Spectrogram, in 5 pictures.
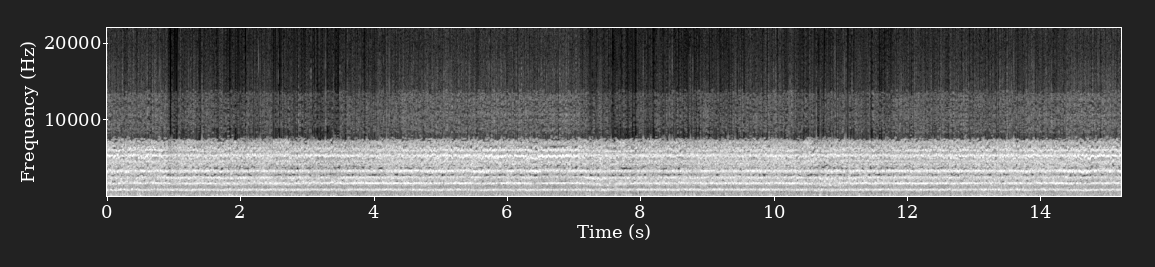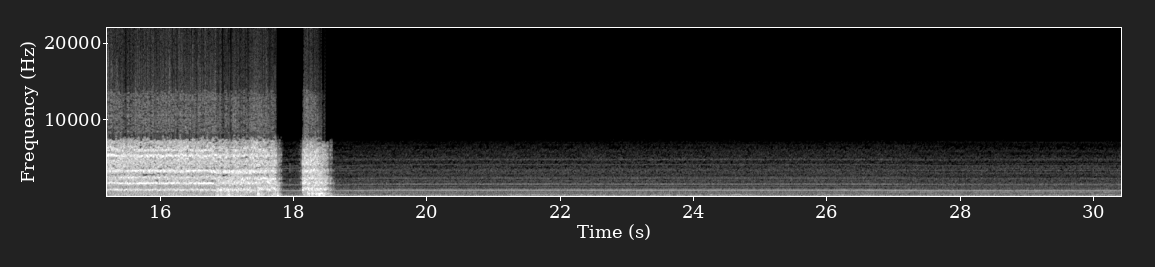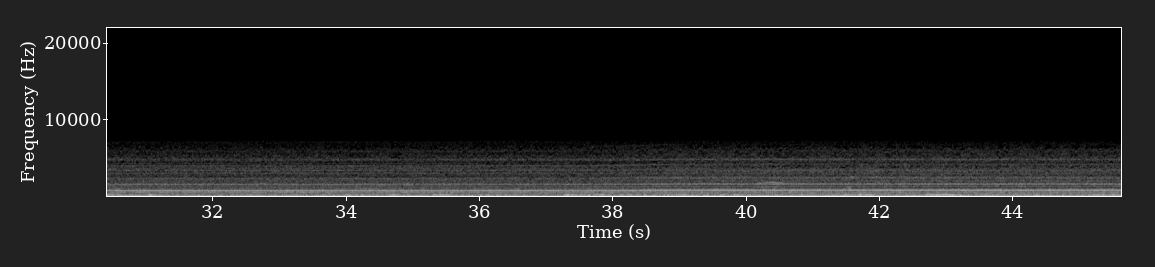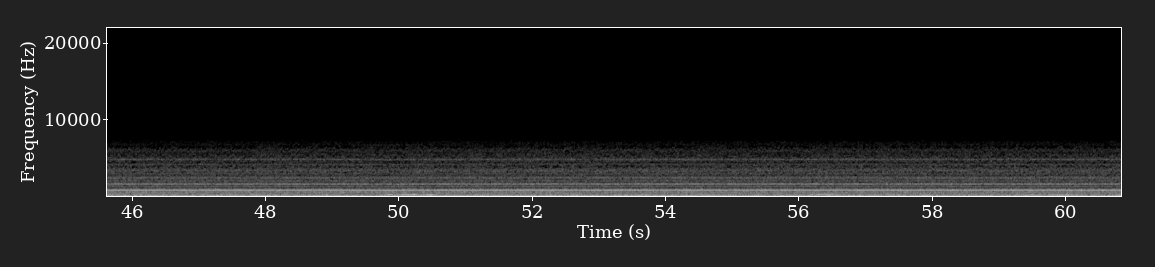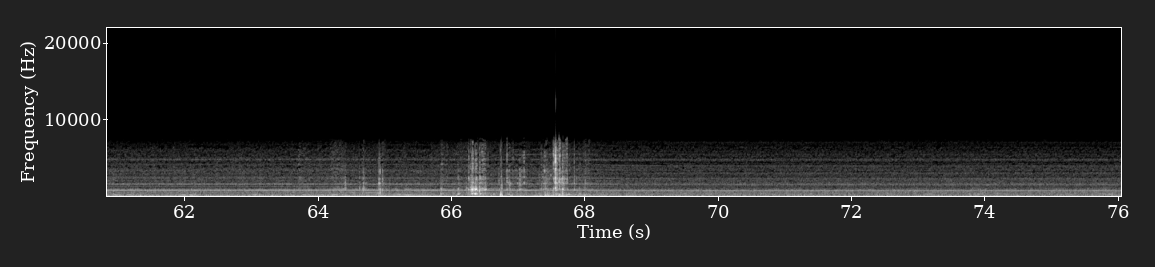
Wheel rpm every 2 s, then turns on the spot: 220, 220, 230, 220, 230, 220, 230, 230, 210, 60, 0, 0, 0, 0, 0, 0, 0, 0, 0, 0, 0, 0, 0, 0, 0, 0, 0, 0, 0, 0, 0, 0, 0, 0, 0, 0, 0, 0.
none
